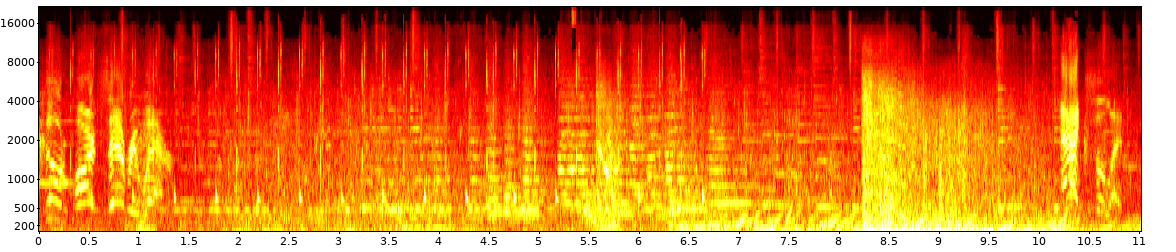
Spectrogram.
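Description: Dynamite blast in Sly 3 blowing up a balloon anchor above Venice, a sudden loud low boom with rumbling debris arriving late, after a stretch of game music and sound effects.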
